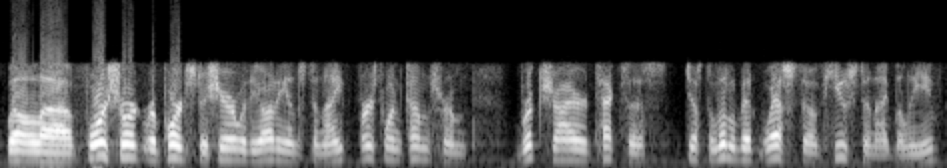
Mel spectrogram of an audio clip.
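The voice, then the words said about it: Hoarse voice. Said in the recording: “I'm a little hoarse tonight. I have a sore throat”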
